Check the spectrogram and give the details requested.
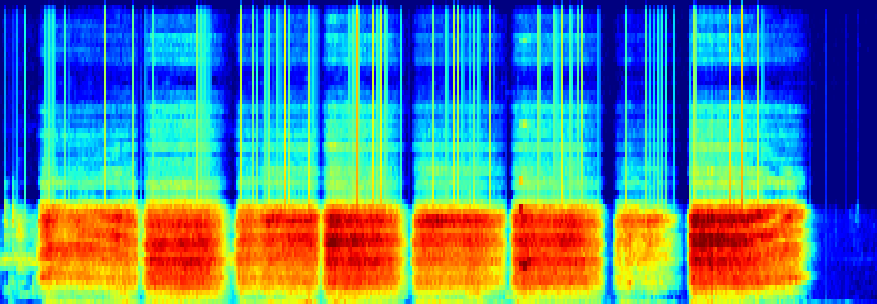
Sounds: Sniff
